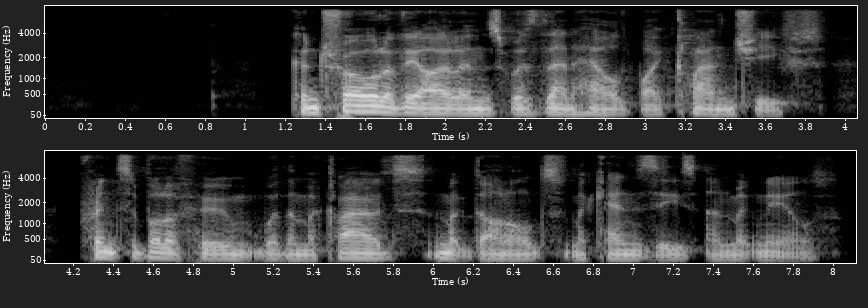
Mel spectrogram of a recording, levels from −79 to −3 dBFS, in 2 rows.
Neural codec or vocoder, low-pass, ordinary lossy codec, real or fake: none; 7.2 kHz; AAC, 32 kbps; real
